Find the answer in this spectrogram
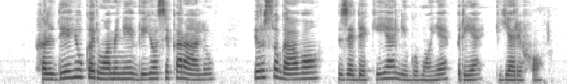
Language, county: Lithuanian, Marijampolė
